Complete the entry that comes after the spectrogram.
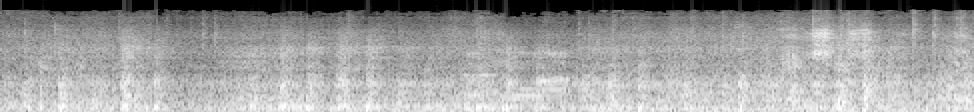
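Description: Commuter train running on the rails, heard from inside the carriage: a steady low rumble with scattered short knocks from the wheels and car body.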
